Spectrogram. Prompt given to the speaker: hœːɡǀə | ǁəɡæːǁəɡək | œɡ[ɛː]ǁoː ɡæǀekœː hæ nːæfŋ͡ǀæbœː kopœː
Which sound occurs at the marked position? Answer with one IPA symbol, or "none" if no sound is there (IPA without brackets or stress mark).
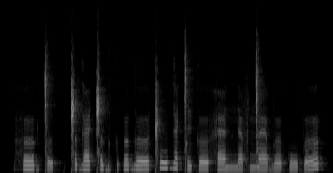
œː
